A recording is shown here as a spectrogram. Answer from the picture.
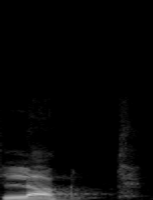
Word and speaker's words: locked: All right, so, let's change roles, just, it's locked. Locked. No lock it. Lock. Suena como una, no, no suena esta, la E, but sounds the D, locked.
